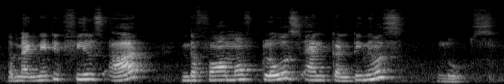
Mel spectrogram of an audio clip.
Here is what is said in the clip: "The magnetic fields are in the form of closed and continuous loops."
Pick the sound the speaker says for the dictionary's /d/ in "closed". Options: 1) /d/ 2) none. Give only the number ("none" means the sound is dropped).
2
